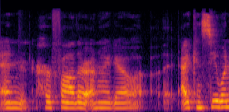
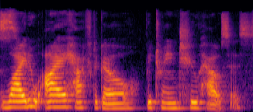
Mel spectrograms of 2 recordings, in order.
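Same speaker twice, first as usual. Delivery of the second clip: ordinary talk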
